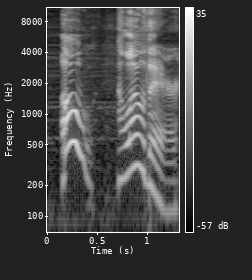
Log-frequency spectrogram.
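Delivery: high-pitched ghost voice. Voicing a ghost greeting the players, attempting Nikki's voice. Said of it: "I can't do your voice, Nikki".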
